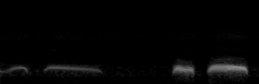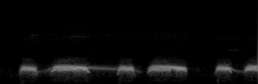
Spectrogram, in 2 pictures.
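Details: Wild-caught spotted dove with a well-formed coo sequence: two smooth introductory notes, then about four pairs of clipped and drawn-out husky coos, loud and close.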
